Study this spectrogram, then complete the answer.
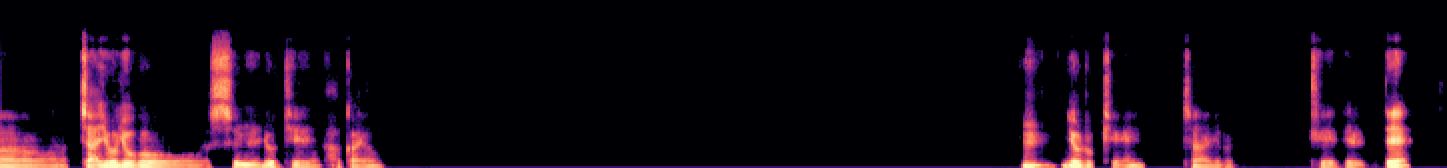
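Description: A man speaks calmly into a microphone, heard through an online call, with long pauses.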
